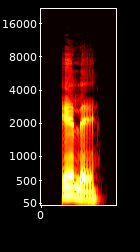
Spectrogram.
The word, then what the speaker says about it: ele: In Finnish, the E is always pronounced, even at the end of a word. Listen and repeat number 5, noting the different pronunciation of the E. – Ele.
